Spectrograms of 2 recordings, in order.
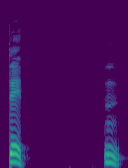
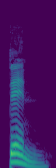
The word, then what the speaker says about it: didn't: You might find it helpful to note that this pronunciation is almost the same as simply saying din. Listen carefully. Din, didn't. In fact, if you're speaking quickly, you can simply pronounce this contraction din, and no one will notice.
